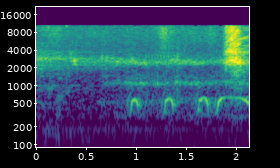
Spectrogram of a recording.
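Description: A man imitating a monkey: four short hooting 'ooh' calls in quick succession starting about a second in, each rising and falling in pitch. A brief scratchy sound comes just at the end.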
